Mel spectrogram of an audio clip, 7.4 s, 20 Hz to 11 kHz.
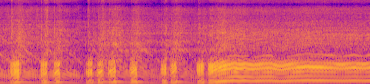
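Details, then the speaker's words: Stihl MS250 chainsaw test cutting wood after carb retune, tuned pretty rich for break-in; possibly slightly low compression but pulls with power; revs dip and recover as chain bites, then steady high run. "so we got the ms250 tested um I've got it tuned pretty rich and he's definitely going to have to bring it back a couple of times as it breaks"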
